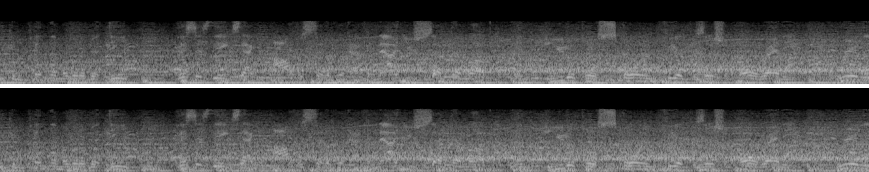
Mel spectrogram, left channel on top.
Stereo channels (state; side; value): normal; both; correlation 0.57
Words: you can pin them a little bit deep. This is the exact opposite of what happened. Now you set them up in beautiful scoring field position already.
